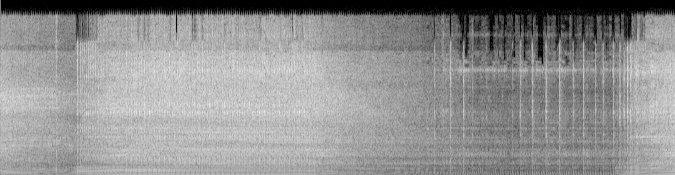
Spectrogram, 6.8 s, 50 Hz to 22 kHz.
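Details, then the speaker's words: Stihl FS40C trimmer running after a new spark plug cured its no-start: crisp two-stroke buzz revs cleanly up and drops back to a steady idle without stumbling; normal running. "Well, I guess that's it for the steel FS40 that wouldn't start. Sometimes it's just the simple things. And in this case, it was simply a spark plug."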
